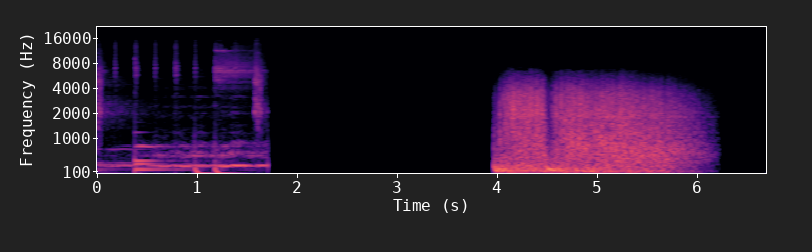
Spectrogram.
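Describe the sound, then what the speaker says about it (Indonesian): An atomic bomb explosion sound effect follows a short burst of tonal beeps and a pause. It bursts as a loud, deep roaring blast that rumbles for about two seconds before fading out. "Bom atom yang dijatuhkan sekutu di Hiroshima pada tanggal 6 Agustus 1945 makin menyudutkan Jepang dalam perang."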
